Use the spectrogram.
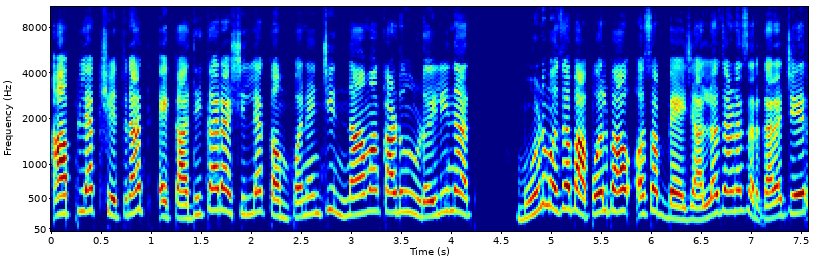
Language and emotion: Goan Konkani, angry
